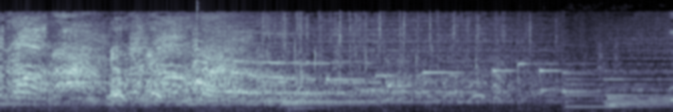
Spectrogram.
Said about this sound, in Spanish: Venga, ahora vamos a gritar todos bien fuerte en honor de los nuevos exploradores intrépidos señor. ¿Preparados?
